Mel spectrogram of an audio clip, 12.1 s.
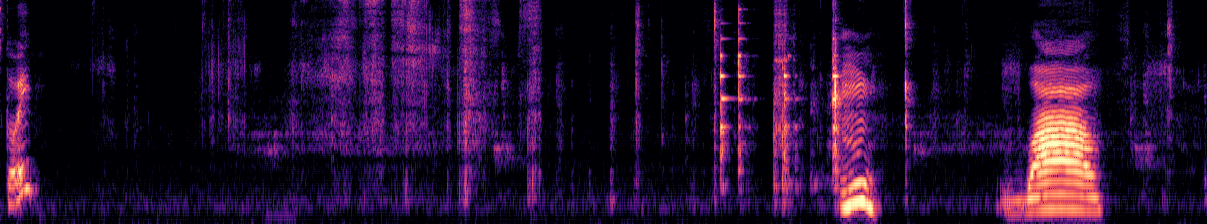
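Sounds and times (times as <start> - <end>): chewing crackles: 0.8 - 7.2
crisp crunches of biting: 2.0 - 2.6.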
